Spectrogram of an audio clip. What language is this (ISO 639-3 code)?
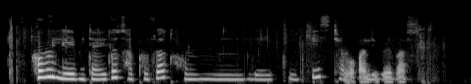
kat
